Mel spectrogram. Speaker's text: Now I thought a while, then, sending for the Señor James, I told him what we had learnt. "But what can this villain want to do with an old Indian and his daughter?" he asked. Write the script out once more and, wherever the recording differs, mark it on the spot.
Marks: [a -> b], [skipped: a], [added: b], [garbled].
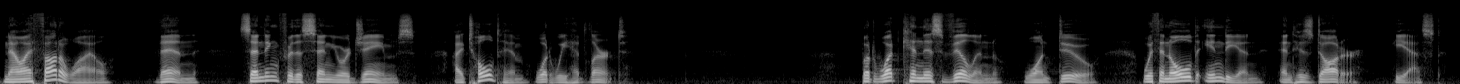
Now I thought a while, then, sending for the Señor James, I told him what we had learnt. "But what can this villain want [skipped: to] do with an old Indian and his daughter?" he asked.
